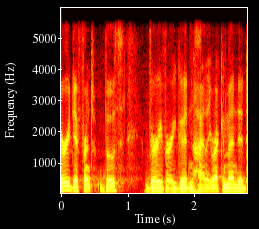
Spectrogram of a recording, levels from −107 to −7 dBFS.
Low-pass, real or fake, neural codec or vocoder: 5.4 kHz; real; none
